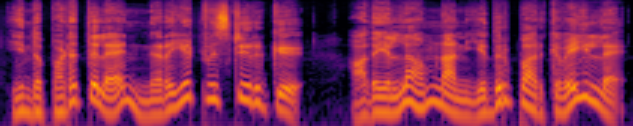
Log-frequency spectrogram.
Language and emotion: Tamil, surprised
